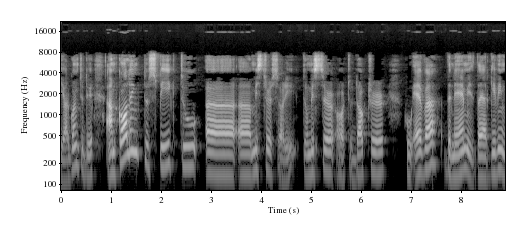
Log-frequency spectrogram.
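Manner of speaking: usual speaking voice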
